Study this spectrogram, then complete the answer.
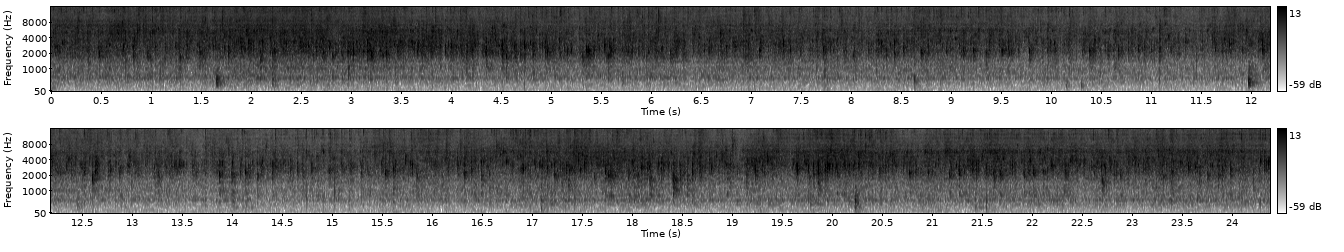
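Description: Batter-coated bananas sizzle in hot oil, a dense continuous crackle and hiss that holds steady from start to finish, close and moderately loud, with a few sharper pops and no voices.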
